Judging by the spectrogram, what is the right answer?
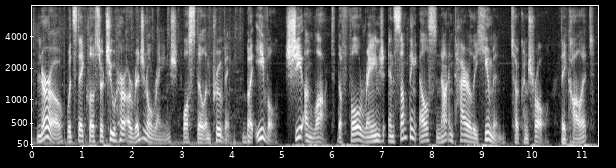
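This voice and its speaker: A man narrates a video essay from a script, slipping in wry, dry jokes. His pitch moves in a lively way. Faint music plays behind him.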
